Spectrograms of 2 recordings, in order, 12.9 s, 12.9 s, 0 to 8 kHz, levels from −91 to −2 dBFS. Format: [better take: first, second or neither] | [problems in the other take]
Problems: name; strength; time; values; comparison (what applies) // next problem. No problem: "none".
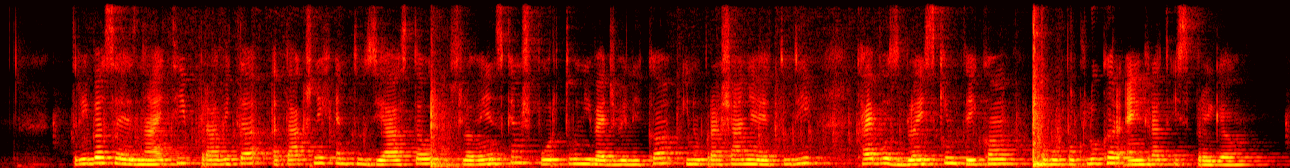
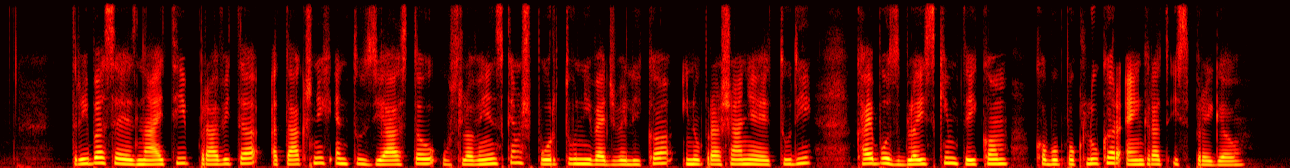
second | background sound (Sliding door); 14 dB below the speech // room echo; dies away in 0.7 s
